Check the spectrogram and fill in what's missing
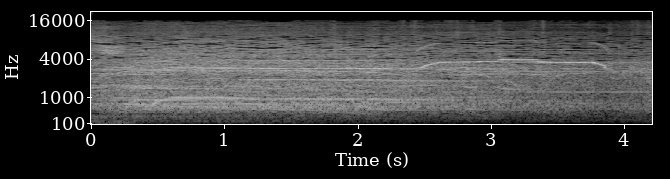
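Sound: festival crowd cheering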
